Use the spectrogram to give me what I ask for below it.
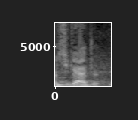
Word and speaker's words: Skagit: Upper Skagit, yes, the Upper Skagit case.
